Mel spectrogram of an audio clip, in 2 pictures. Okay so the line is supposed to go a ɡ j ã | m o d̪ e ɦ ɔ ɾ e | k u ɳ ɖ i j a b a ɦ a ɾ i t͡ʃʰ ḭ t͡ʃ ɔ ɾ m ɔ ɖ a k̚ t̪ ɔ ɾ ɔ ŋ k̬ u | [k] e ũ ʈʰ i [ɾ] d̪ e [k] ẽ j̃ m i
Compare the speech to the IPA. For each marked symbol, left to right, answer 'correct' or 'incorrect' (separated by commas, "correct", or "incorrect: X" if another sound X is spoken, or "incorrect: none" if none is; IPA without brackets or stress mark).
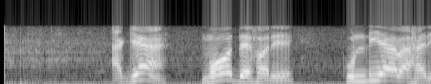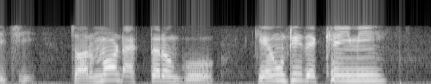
correct, incorrect: none, incorrect: kʰ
